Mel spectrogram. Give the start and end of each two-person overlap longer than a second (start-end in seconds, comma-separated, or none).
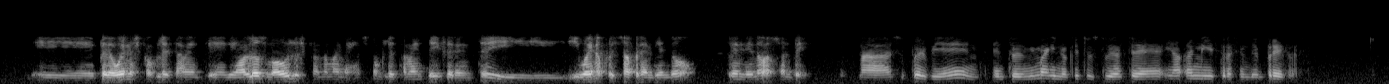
none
